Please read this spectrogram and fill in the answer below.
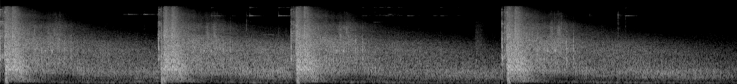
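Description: Finnish KvKK 62 light machine gun, chambered in 7.62x39mm, firing four times from the bipod, about one and a half to two seconds apart. Each firing is followed by a long echo that dies away.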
